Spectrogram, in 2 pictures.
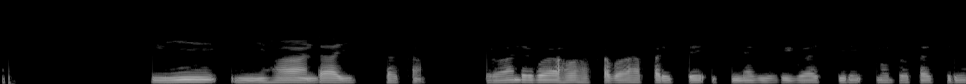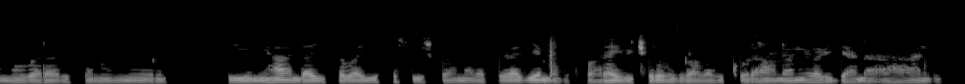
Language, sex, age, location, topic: Kinyarwanda, male, 18-24, Nyagatare, government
